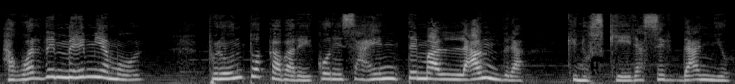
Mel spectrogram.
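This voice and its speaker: Slow, melodramatic soap villainess. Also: female voice, on the high side, animated, darkish tone, soft background music. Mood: menacing, possessive. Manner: melodramatic, drawn-out. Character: lovesick, vengeful villainess of a soap opera. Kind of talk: parody radio soap opera acting.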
